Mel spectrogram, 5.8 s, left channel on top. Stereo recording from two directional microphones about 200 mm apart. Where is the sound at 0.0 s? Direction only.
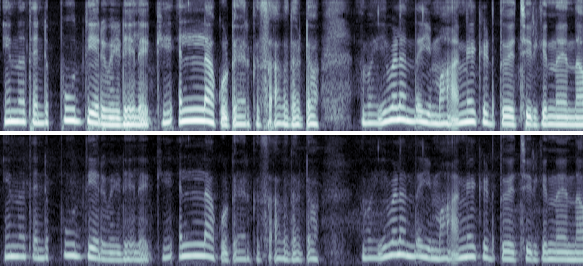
45° left (ahead or behind).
